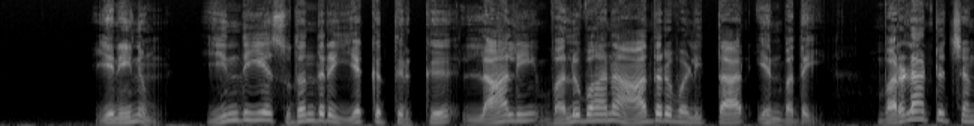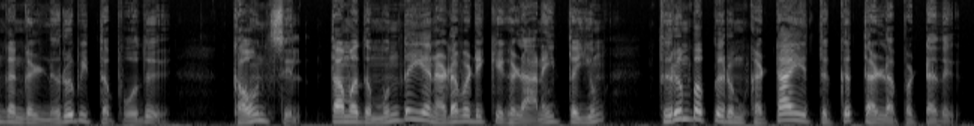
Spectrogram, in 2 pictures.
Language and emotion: Tamil, neutral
